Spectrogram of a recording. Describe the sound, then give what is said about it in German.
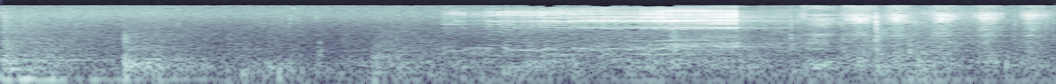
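A drawn-out creaking from a knee joint, a rough grinding texture that stretches over a few seconds with a couple of faint clicks, no voices present. “Das war gar keine Tür, das war mein Kniegelenk”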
